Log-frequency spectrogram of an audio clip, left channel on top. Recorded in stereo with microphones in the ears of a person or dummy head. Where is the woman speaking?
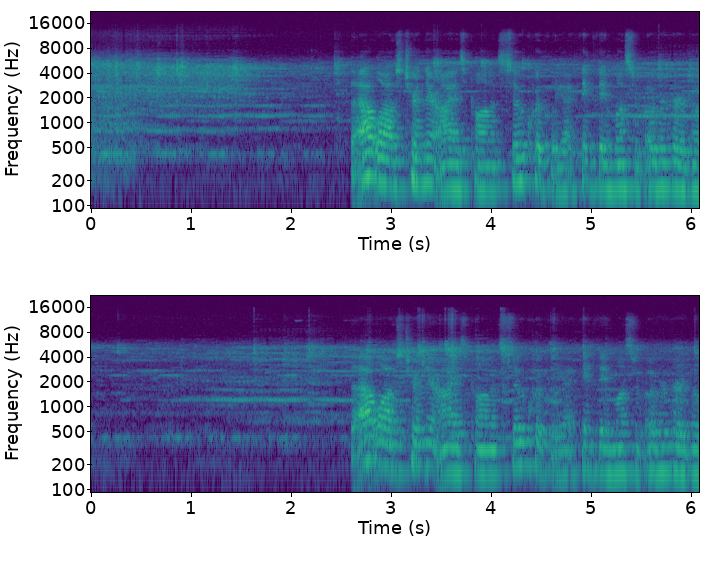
25° left (ahead or behind), 1.8 m; by 6.1 s 80° left, 1.6 m.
